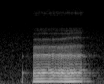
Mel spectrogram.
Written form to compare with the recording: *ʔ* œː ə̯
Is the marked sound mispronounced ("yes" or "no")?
no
